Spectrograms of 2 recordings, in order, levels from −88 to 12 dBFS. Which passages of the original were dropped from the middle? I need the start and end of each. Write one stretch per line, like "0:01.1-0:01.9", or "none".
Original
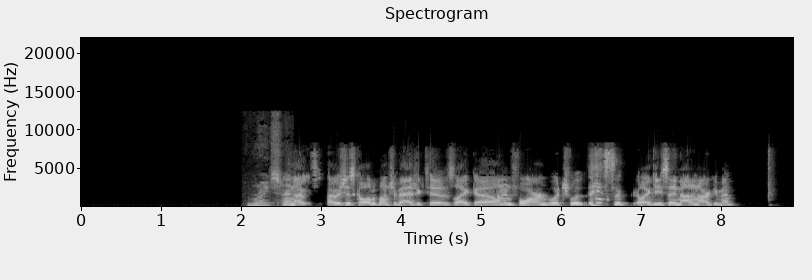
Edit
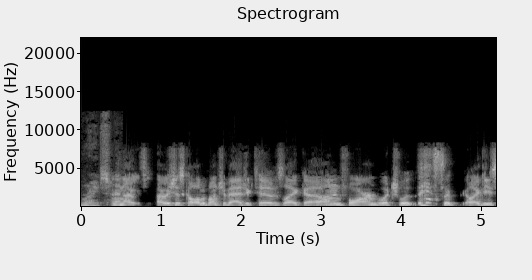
none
